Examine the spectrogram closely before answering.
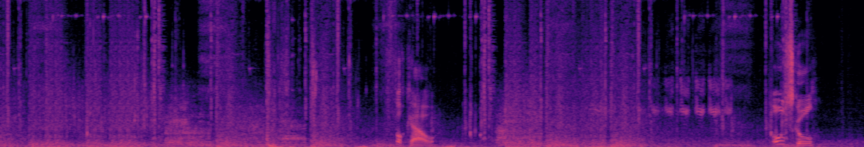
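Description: A gun clicks and clacks as it is reloaded.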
